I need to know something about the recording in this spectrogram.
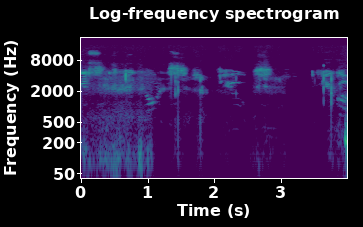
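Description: A boy's voice, faint and thin, barely above silence, heard in short broken snatches.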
